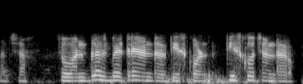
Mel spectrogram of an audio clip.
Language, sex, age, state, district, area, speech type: Telugu, male, 18-30, Telangana, Vikarabad, urban, conversation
